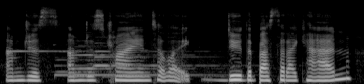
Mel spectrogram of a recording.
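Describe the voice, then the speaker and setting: A woman from Ohio speaks with a subtle Appalachian-tinged accent at a middle pitch, her slight speech impediment showing on some words. She chats playfully with viewers as she builds, teasing back and laughing easily. Faint music runs underneath her voice. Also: little pitch movement, measured pace, a little mellow. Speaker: streamer. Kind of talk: casual live-stream chat while building.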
